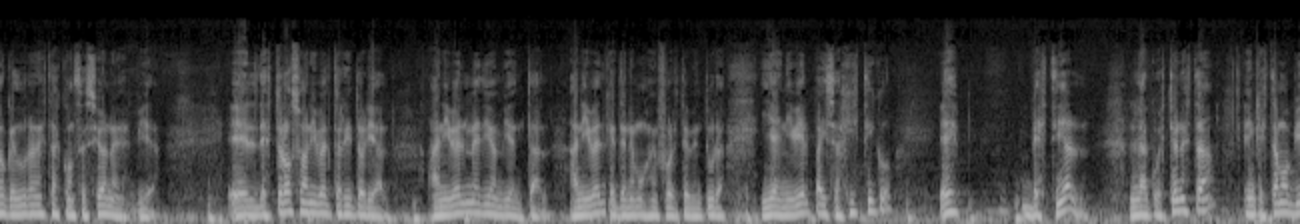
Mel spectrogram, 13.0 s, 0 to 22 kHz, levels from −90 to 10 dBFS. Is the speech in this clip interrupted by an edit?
yes; 1 cut; at 6.0 s

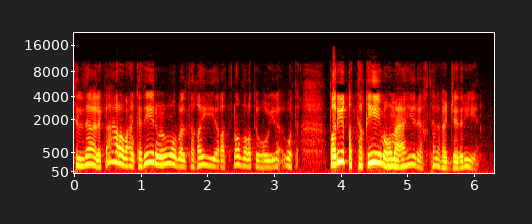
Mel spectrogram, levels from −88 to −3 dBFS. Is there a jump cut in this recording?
no; 0 cuts

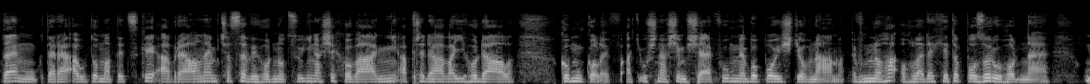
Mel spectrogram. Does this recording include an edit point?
no; 0 cuts

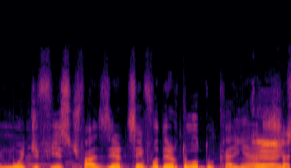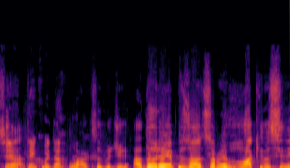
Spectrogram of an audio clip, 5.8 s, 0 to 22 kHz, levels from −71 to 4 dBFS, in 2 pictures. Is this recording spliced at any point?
no; 0 cuts

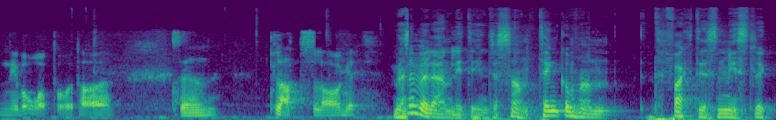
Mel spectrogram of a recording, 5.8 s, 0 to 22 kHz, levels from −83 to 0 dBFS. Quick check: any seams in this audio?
yes; 4 cuts; at 1.3 s, 2.4 s, 3.1 s, 3.4 s

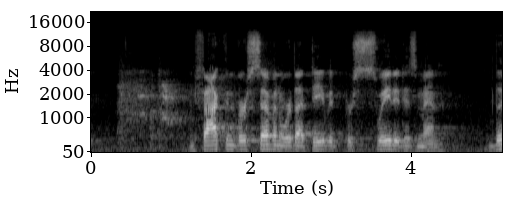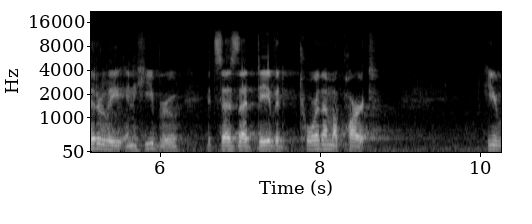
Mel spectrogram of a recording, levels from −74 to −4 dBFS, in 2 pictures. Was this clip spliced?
yes; 1 cut; at 2.5 s

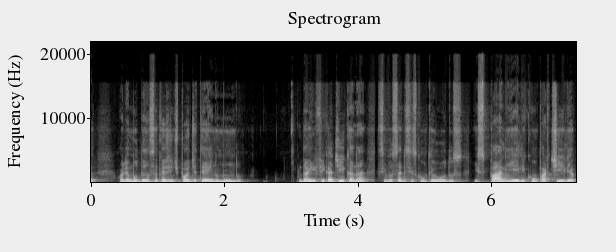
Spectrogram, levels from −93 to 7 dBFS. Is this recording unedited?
no; 3 cuts; at 4.3 s, 4.6 s, 5.7 s

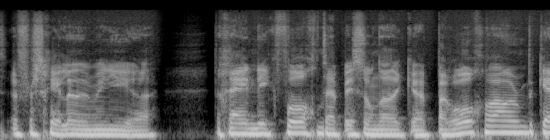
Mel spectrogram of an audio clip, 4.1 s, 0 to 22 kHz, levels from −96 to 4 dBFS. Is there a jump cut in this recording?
yes; 1 cut; at 2.4 s

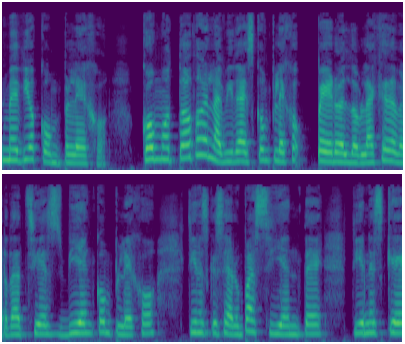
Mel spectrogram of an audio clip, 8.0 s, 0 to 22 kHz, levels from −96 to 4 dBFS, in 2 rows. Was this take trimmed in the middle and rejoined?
yes; 1 cut; at 6.4 s

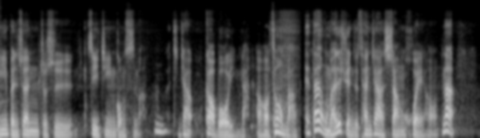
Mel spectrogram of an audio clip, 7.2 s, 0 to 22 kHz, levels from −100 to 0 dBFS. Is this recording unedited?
no; 1 cut; at 4.5 s

